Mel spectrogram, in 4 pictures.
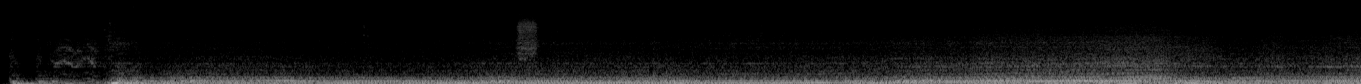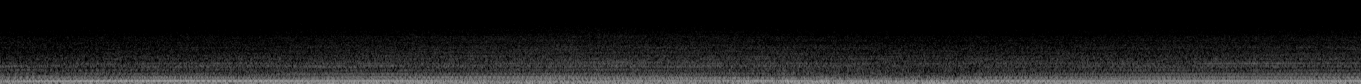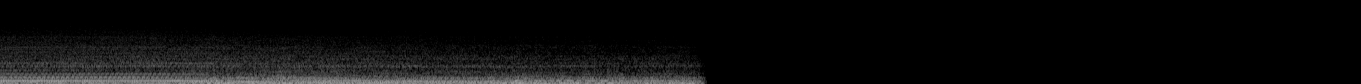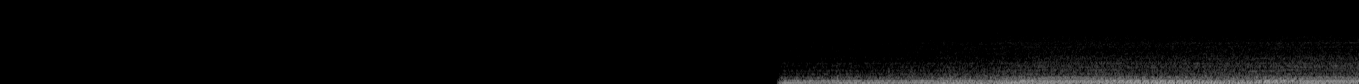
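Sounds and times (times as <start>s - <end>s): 
1969 Pontiac Firebird onboard interior while driving at medium speed: 0.1s - 34.3s, 48.7s - 54.4s.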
